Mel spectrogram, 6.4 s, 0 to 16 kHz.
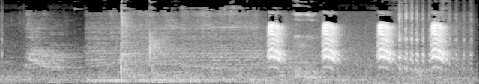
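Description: Two sharp clicks of billiard balls, then four harsh crow caws, each falling in pitch and about 0.7 s apart, laid over the play as a comic sound effect.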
